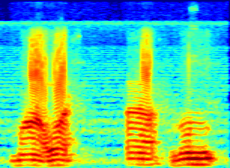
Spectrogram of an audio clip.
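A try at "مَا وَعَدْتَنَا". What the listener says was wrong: ওয়া'আদতানা, নুনে টান হবে। মা ওয়া'আদতানা।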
